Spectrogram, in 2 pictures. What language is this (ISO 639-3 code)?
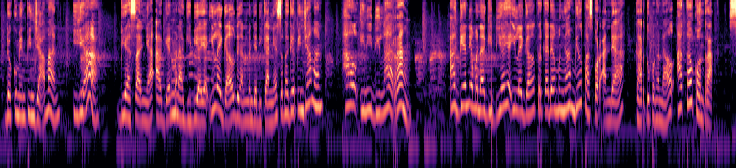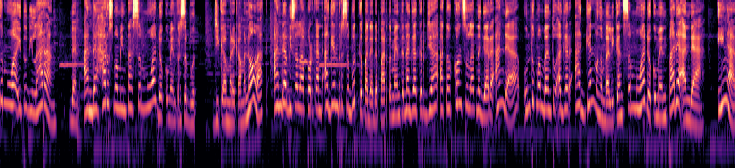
ind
